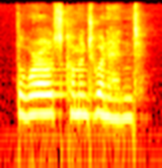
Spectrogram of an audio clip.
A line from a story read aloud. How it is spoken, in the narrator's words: gasped Martha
